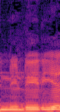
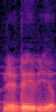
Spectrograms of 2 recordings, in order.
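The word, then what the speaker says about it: Cnidaria: याद रखिएगा दोस्तों, ये निडेरिया जो होता है ना, इसकी मीनिंग सी से शुरू होती है, लेकिन सी इसका साइलेंट रहता है। हम पढ़ते क्या हैं? इसे निडेरिया पढ़ते हैं।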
